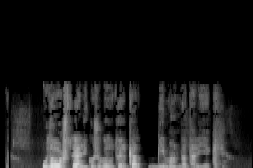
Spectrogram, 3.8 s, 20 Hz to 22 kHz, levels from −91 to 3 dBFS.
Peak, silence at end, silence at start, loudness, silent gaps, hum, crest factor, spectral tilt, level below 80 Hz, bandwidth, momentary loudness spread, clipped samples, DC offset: -2 dBFS; 0.45 s; 0.65 s; -23 LUFS; none; none; 22 dB; -6 dB/octave; -64 dBFS; 11.5 kHz; 18 LU; under 0.1%; under 0.1%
